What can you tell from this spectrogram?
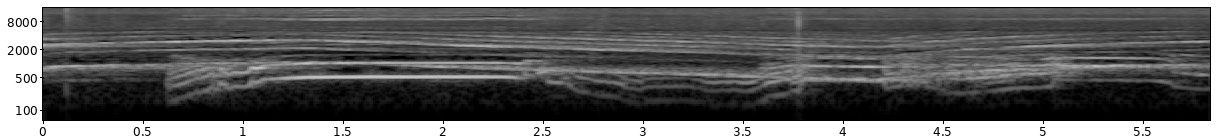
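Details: A West Highland White Terrier named Kyotofu answers an ambulance siren on the television with a loud sustained note, then wobbling, bending howls beneath the siren's slow falling wail.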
